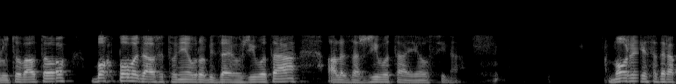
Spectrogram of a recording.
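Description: Speech over G.711 telephone coding, band-limited below 4 kHz, with a brief held, buzzy moment at 0.52 s and a held sound fading into silence at 6.34 s. This is packet loss with pitch repetition, where 40 ms and 60 ms gaps were bridged by repeating the last pitch period.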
